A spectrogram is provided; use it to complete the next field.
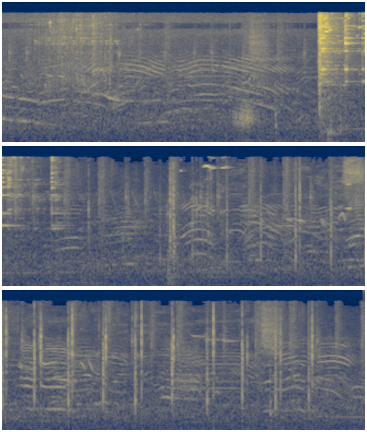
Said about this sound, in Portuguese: Quem quebrou o vidro da diretoria?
